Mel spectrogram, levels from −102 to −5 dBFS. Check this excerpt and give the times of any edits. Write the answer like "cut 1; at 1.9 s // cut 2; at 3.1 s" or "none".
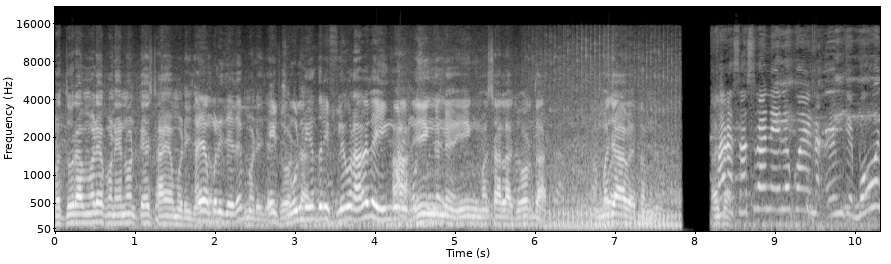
cut 1; at 7.8 s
